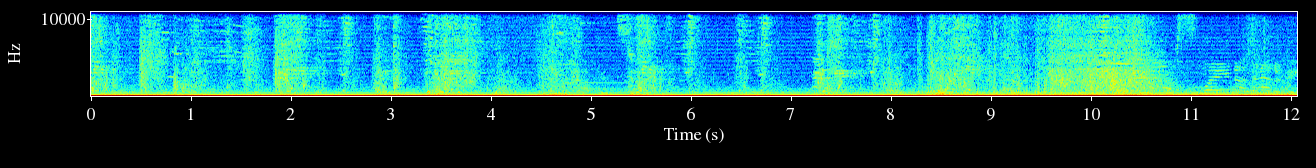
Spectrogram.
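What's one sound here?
Video game battle effects clash and burst rapidly.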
